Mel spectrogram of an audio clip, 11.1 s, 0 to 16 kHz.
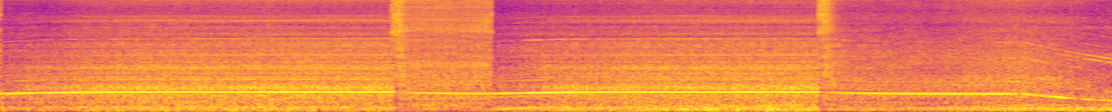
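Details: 2012 Bissell Powerforce Helix Turbo upright vacuum, model 68C7, curb find: steady high-pitched motor whine with a rough, gritty edge dipping slightly under load; worn motor bearings, rest of motor fine.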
